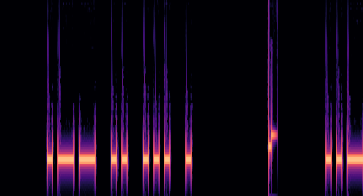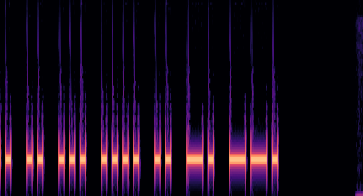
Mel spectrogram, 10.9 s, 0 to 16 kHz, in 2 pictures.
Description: Morse code, heard as a keyed tone, about 15 wpm, 700 Hz. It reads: WISE FISHING
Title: Sentences from Top 1600 Words - New Word Drill Alt - 15wpm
